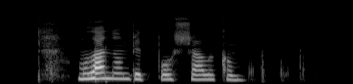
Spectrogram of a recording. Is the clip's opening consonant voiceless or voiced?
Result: voiced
